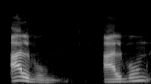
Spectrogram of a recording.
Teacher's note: llevar tilde album album es una palabra de dos sílabas listo la mayor intensidad está en la segunda sílaba contando siempre de derecha izquierda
